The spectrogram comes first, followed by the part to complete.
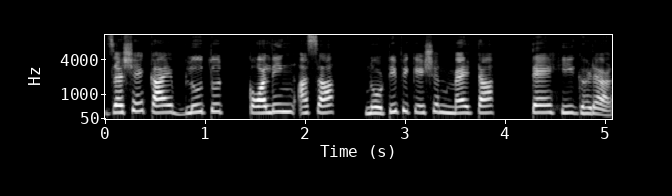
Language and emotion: Goan Konkani, neutral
